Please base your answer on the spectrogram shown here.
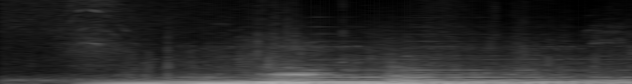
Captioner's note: mammoths snort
